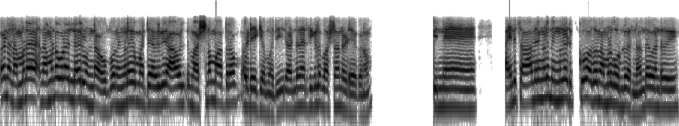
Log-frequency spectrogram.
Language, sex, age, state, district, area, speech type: Malayalam, male, 18-30, Kerala, Palakkad, rural, conversation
